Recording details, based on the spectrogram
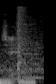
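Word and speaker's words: gaol: It's spelled G-A-O-L, Gal, but that's just the old English way of spelling jail. Still say jail for it.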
